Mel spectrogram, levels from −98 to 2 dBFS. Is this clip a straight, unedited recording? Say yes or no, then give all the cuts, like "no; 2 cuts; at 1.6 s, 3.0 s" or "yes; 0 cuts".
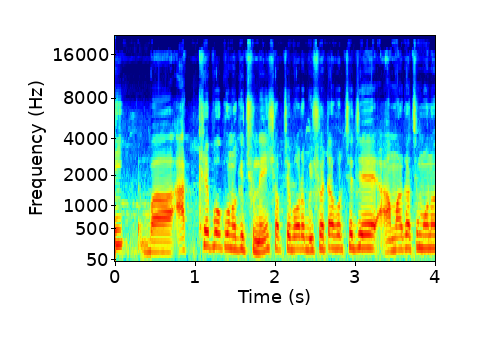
yes; 0 cuts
